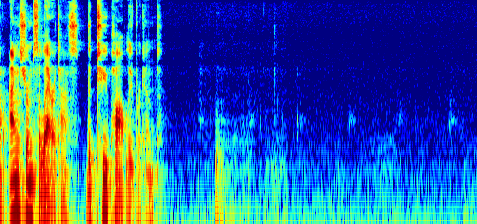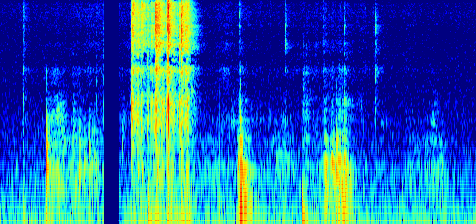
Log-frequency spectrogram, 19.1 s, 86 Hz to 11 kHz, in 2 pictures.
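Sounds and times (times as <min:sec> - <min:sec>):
plastic puzzle cube clicking: 0:12.1 - 0:13.5.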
